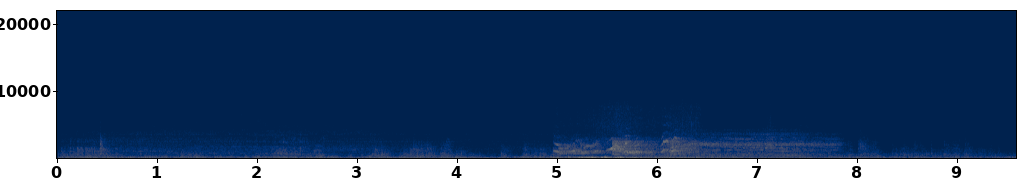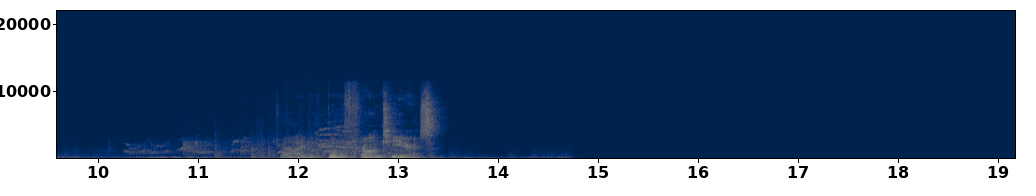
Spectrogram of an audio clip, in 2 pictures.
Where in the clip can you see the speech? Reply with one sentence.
The speech can be heard from 11.8 to 13.4 s.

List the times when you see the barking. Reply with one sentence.
You can hear the barking from 5.0 to 6.5 s and from 10.2 to 13.2 s.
